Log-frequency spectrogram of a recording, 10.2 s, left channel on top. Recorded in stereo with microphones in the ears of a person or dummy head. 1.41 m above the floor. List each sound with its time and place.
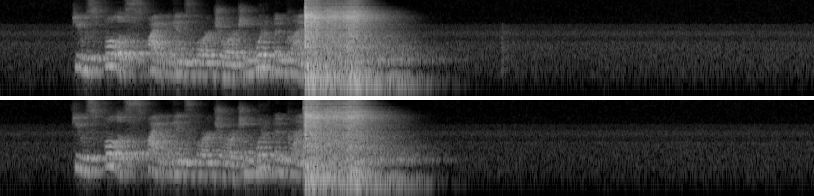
0.9 s a woman speaking: 25° right (ahead or behind), 1.7 m; by 4.5 s 50° left (ahead or behind), 1.6 m
3.8 s a drill: 15° left (ahead or behind), 0.6 m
